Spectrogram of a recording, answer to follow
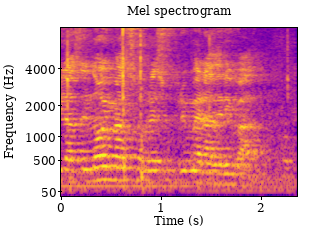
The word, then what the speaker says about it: Neumann: Neumann se pronuncia. Neumann.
